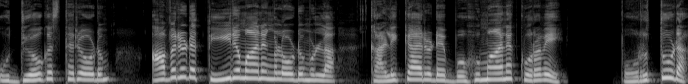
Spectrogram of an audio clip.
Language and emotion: Malayalam, disgusted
